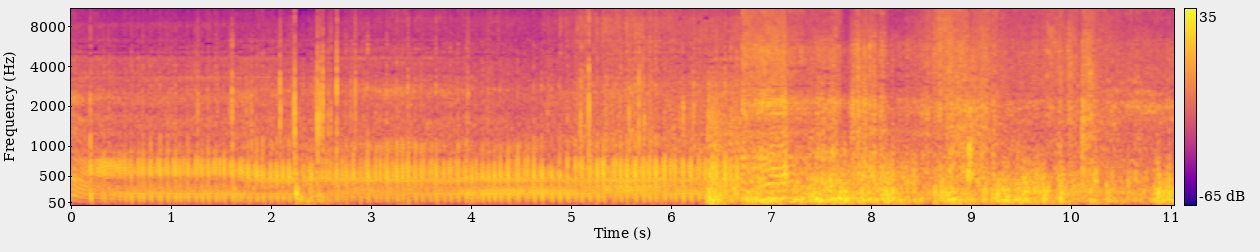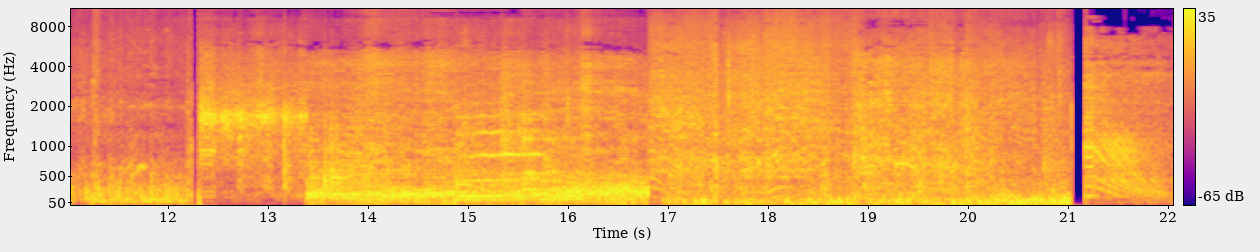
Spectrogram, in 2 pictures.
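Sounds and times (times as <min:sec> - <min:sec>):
chainsaw engine running: 0:00.0 - 0:08.5, 0:13.4 - 0:20.3
rough rumbling with cracks: 0:01.1 - 0:12.2.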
